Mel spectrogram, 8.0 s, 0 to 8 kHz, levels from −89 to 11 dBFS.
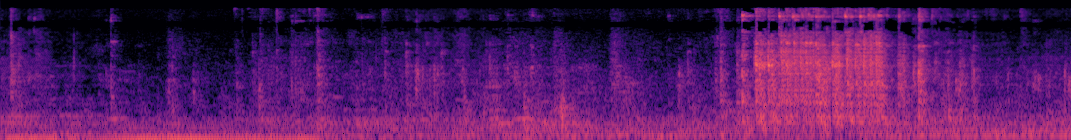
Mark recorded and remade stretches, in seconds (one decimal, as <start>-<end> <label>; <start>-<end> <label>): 0.0-0.7 remade; 0.7-3.0 recorded; 3.0-3.7 remade; 3.7-5.9 recorded; 5.9-8.0 remade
